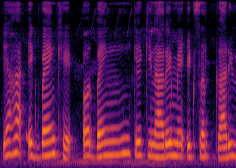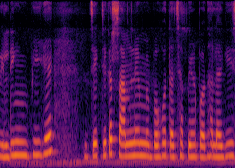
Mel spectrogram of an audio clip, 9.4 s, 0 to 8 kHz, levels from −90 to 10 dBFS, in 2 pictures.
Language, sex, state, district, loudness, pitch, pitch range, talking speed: Hindi, female, Chhattisgarh, Sarguja, -26 LUFS, 220 Hz, 205-235 Hz, 145 wpm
